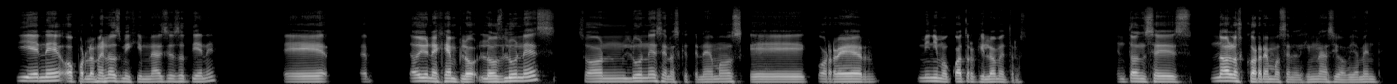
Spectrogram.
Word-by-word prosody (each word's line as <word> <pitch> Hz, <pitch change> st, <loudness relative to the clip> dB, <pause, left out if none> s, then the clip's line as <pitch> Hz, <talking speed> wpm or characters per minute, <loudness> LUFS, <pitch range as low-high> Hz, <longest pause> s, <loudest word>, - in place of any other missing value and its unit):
tiene, 170 Hz, +1 st, +4 dB
o 140 Hz, -, +1 dB
por 135 Hz, -1 st, -2 dB
lo 125 Hz, -, +1 dB
menos 140 Hz, +2 st, +2 dB
mi 135 Hz, -2 st, -2 dB
gimnasio 130 Hz, +2 st, -3 dB
eso 135 Hz, 0 st, -4 dB
tiene, 135 Hz, +7 st, -4 dB, 0.6 s
eh, 125 Hz, +1 st, +1 dB, 0.3 s
te -, -, -11 dB
te -, -, -27 dB, 0.4 s
doy 155 Hz, +1 st, +5 dB
un 155 Hz, -, +3 dB
ejemplo, 135 Hz, -2 st, +4 dB
los 130 Hz, -1 st, +2 dB
lunes, 170 Hz, +7 st, +2 dB, 0.2 s
son 135 Hz, 0 st, -2 dB
lunes 150 Hz, 0 st, 0 dB
en 135 Hz, -, -2 dB
los 115 Hz, -2 st, -6 dB
que 125 Hz, -, -12 dB
tenemos 125 Hz, +2 st, -4 dB
que 120 Hz, -1 st, -1 dB
correr 125 Hz, -1 st, +2 dB, 0.4 s
mínimo 150 Hz, -4 st, -1 dB
4 135 Hz, 0 st, 0 dB
kilómetros, 120 Hz, -3 st, -3 dB, 0.9 s
entonces, 130 Hz, -1 st, 0 dB
no 160 Hz, +2 st, +5 dB
los 150 Hz, -5 st, +4 dB
corremos 120 Hz, -2 st, +1 dB
en 115 Hz, -, -5 dB
el 110 Hz, -, -8 dB
gimnasio, 120 Hz, -1 st, -4 dB
obviamente, 115 Hz, +2 st, -5 dB
130 Hz, 155 wpm, -24 LUFS, 120-140 Hz, 0.9 s, doy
